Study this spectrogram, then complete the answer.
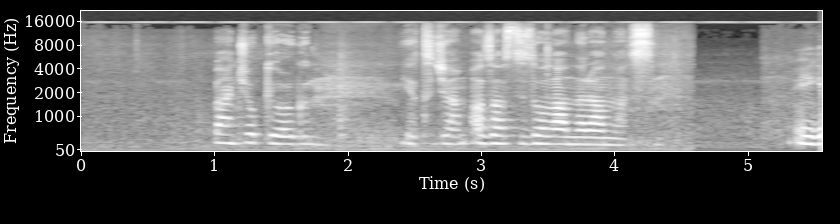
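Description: A man speaks quietly and tensely nearby.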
